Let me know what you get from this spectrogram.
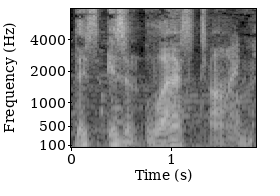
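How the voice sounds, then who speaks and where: A man voicing a gruff, weary wolf sheriff in a video game, terse, stern and deadpan. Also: drawn-out words, soft background music, exaggerated voice. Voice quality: low and gravelly. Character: gruff, weary werewolf sheriff keeping order.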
